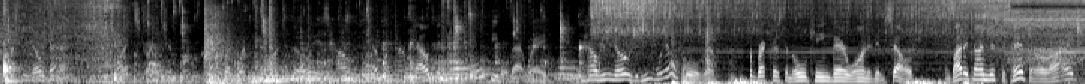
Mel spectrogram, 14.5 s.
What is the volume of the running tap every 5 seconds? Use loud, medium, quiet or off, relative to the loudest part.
loud, loud, medium.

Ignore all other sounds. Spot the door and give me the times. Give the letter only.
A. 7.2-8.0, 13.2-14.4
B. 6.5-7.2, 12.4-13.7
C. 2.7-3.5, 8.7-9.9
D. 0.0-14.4
C.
